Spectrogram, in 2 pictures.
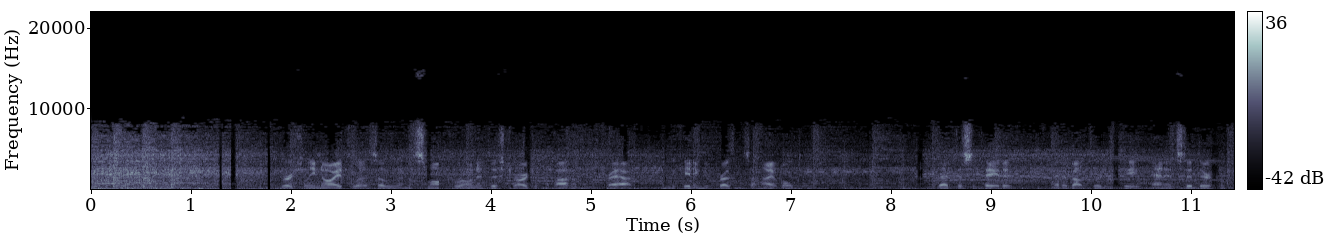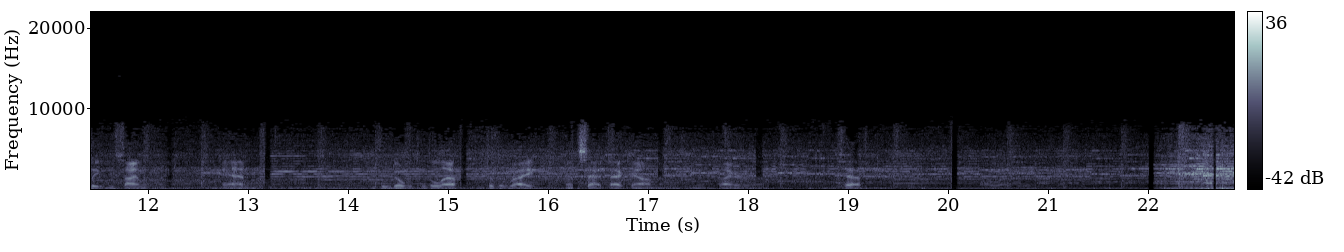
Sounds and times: Music: 0.0 - 22.8
Speech: 1.8 - 7.2, 8.3 - 12.1, 12.8 - 13.2, 14.2 - 18.2, 18.9 - 19.2, 20.3 - 21.2.

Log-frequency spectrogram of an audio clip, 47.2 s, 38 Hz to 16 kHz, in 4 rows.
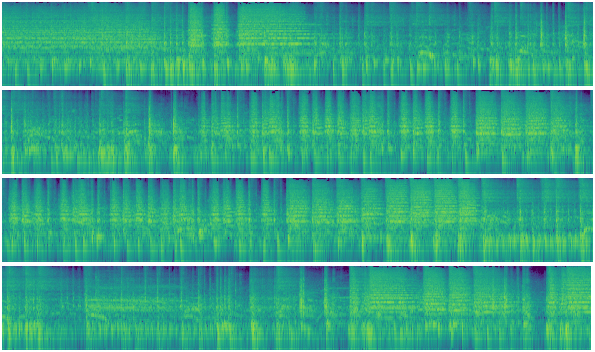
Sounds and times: Music: 0.0 - 47.2
Speech: 8.2 - 17.4, 25.1 - 28.6, 33.0 - 34.2.

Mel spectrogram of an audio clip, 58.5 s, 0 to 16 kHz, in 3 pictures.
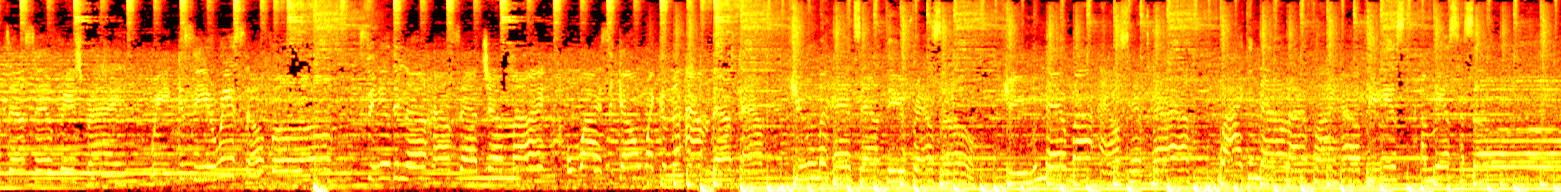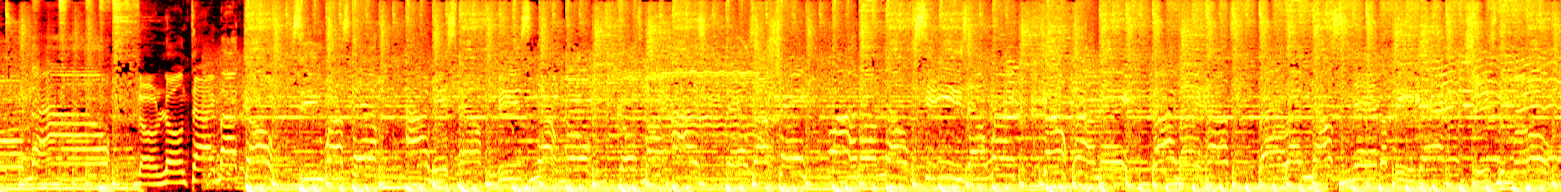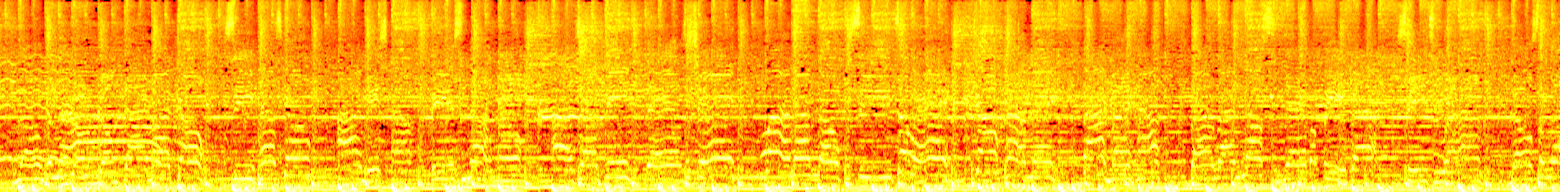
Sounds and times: Grunge: 0.0 - 58.5.

